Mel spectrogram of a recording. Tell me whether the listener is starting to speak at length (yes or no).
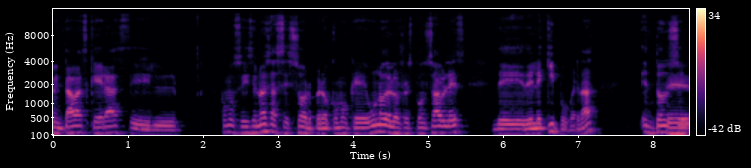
yes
